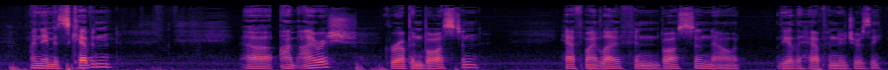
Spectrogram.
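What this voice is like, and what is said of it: Boston accent. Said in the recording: “I have what's called a Boston accent. So I make, I say words a little different, like park. So that's P-A-R-K. It sounds like P-A-H-K”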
